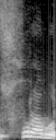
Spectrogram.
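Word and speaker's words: 宿: 여기에 우리가 뭐 어디 뭐 숙박한다 묶는다 할 때는 숙이라고 읽지만 별자리를 얘기할 때는 수라고 읽어요. 별자리 수.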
